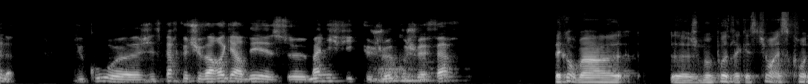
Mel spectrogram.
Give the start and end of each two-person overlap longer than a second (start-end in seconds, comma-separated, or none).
none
